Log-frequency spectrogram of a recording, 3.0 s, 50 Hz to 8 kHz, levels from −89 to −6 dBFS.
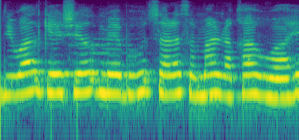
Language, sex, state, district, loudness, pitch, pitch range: Hindi, female, Arunachal Pradesh, Papum Pare, -11 LUFS, 265 Hz, 255-275 Hz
